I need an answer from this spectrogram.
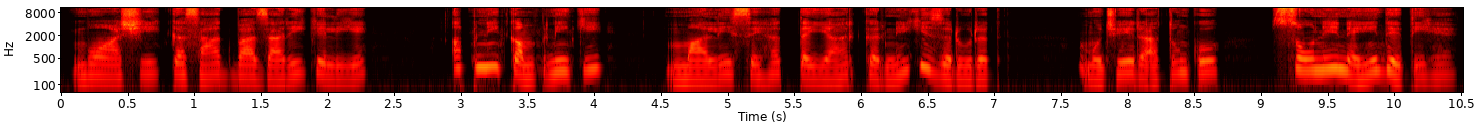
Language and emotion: Urdu, fearful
